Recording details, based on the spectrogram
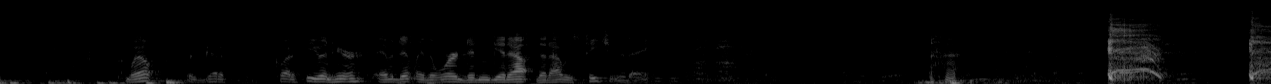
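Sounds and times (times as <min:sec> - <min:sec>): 
speech: 0:01.3 - 0:06.6
ill teacher clearing throat: 0:11.1 - 0:11.8, 0:12.5 - 0:12.7
ill teacher coughing: 0:11.1 - 0:11.8, 0:12.5 - 0:12.7.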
